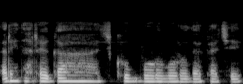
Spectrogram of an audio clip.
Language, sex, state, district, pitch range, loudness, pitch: Bengali, male, West Bengal, Malda, 130-145 Hz, -19 LUFS, 140 Hz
